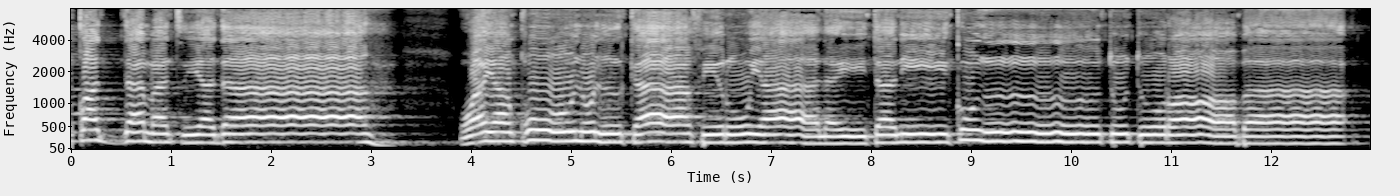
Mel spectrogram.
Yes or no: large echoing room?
yes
